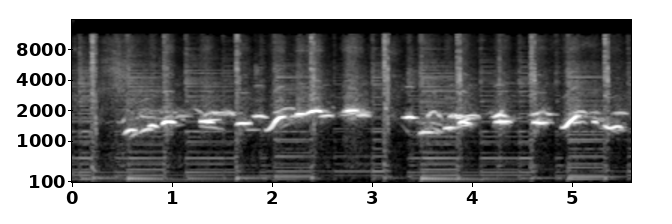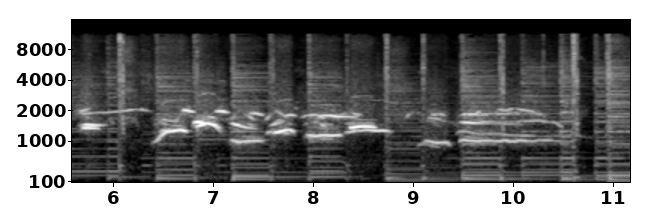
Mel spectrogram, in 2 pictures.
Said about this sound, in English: Here's the whistling part again. Are you ready?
